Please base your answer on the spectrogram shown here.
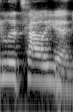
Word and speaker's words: L'Italien: and did i come anywhere close to pronouncing that right you did you did i mean i'll answer to anything but latalian you nailed it oh good good i meant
